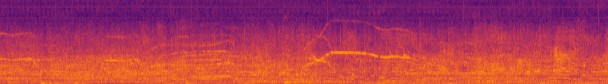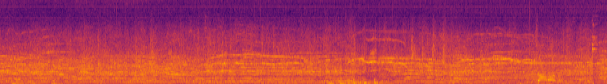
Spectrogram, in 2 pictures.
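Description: Boxing arena crowd roaring and cheering continuously through the closing moments of the Zack Padilla vs Ray Oliveira fight, loud and dense with scattered shouts and whistles and steady crowd chatter.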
